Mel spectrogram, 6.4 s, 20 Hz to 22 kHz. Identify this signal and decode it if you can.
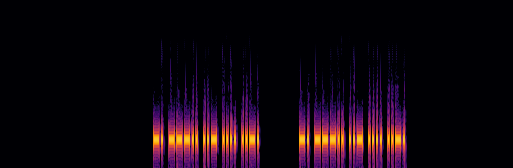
Morse code, heard as a keyed tone, about 50 wpm, 700 Hz. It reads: N8UHF N8UHF
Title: USA Call Signs - 5 Characters - Repeated 2x - 50wpm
